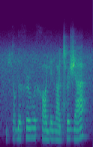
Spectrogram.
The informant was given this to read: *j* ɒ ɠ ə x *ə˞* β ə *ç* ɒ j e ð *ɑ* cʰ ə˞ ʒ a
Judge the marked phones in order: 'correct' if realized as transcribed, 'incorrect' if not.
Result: incorrect: ç, correct, incorrect: x, correct

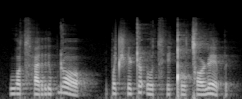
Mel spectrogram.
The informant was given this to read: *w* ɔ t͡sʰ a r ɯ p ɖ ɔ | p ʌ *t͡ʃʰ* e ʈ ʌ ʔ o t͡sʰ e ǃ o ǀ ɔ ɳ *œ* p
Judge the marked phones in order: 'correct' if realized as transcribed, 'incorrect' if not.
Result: correct, correct, incorrect: ɛ

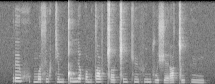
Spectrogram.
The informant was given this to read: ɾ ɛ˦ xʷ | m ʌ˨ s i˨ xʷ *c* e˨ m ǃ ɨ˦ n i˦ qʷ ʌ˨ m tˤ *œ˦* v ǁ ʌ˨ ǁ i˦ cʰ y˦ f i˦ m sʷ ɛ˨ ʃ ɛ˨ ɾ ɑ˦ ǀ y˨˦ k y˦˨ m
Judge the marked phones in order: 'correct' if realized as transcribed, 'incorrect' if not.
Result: correct, incorrect: ɛ˦

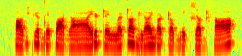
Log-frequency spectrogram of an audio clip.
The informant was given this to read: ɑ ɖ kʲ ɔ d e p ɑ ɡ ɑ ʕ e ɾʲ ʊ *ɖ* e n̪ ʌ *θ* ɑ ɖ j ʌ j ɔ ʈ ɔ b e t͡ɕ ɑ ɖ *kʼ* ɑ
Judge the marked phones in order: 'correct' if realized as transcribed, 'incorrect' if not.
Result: incorrect: ʈ, incorrect: ʈ, incorrect: x

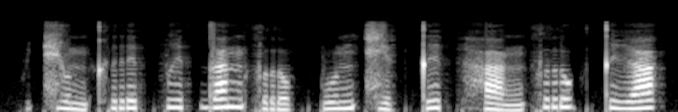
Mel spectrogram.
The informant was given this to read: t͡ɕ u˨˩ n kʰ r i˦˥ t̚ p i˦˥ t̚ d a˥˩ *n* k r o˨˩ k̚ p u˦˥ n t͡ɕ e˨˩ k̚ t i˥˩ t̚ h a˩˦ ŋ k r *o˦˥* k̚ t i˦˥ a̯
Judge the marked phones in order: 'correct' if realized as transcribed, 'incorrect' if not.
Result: correct, incorrect: u˦˥

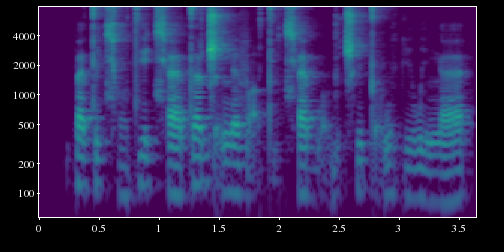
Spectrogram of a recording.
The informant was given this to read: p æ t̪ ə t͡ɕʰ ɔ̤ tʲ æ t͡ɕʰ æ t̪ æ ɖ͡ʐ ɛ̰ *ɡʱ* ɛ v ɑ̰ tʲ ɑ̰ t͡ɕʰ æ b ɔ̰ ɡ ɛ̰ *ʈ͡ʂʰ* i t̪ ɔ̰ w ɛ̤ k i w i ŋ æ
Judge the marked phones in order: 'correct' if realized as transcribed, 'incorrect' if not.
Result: incorrect: ŋ, correct

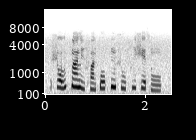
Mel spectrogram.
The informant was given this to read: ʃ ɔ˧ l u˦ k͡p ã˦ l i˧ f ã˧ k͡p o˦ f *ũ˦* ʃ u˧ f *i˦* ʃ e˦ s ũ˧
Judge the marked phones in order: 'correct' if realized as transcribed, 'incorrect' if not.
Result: correct, correct

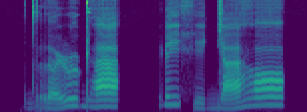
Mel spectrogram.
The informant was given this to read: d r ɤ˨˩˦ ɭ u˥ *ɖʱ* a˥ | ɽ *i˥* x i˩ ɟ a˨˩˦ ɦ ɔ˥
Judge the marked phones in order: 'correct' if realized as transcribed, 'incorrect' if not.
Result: correct, correct

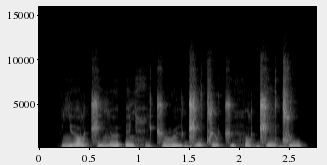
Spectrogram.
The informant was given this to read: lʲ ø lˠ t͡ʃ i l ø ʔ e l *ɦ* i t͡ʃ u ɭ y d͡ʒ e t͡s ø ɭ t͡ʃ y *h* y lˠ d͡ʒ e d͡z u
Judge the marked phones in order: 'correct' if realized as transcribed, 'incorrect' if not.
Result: incorrect: h, correct

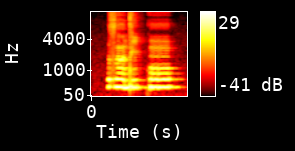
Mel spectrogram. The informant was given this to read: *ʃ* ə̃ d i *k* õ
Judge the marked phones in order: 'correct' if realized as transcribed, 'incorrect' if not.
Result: incorrect: z, correct

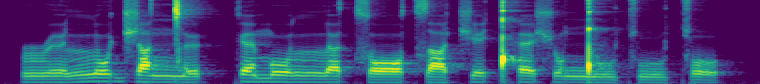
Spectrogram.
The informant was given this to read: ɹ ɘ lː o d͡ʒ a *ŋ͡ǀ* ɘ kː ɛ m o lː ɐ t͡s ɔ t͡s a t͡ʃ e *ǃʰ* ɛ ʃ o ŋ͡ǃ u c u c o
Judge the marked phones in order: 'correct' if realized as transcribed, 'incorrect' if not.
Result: correct, correct

